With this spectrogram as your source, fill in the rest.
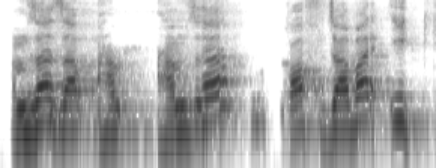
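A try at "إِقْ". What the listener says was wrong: জাবার নয় জি ঈদ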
